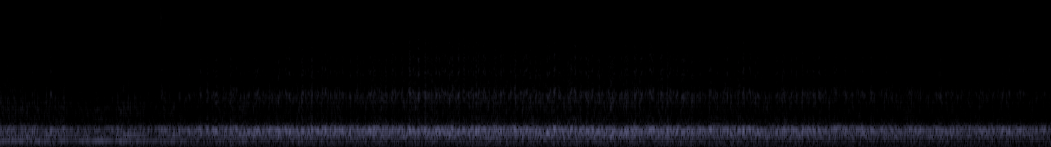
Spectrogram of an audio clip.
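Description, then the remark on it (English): A sonified Mars seismometer recording from the InSight mission: a steady, dense low drone with a faint higher hum above it, holding at an even loudness for about seven seconds, with no voices. “It does kind of sound like something, like, traveled underneath it, but it could also be a wave, because, like, shock waves, and, like, when an explosion happens, you see that shock wave, and it's like, boom, and it travels”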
